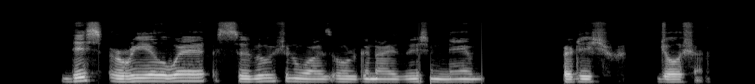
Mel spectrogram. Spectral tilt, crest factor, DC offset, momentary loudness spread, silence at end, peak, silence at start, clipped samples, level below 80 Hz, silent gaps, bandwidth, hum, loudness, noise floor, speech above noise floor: -6 dB/octave; 16 dB; under 0.1%; 12 LU; 0.55 s; -4 dBFS; 0.65 s; under 0.1%; -66 dBFS; 4.98-5.62 s, 6.27-6.56 s; 7.8 kHz; none; -20 LUFS; under -90 dBFS; over 70 dB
